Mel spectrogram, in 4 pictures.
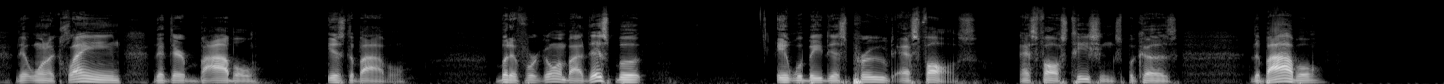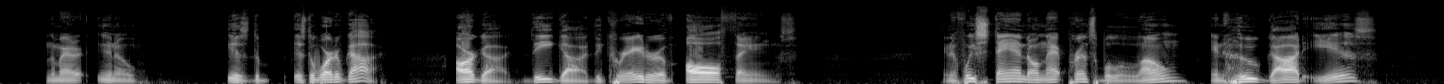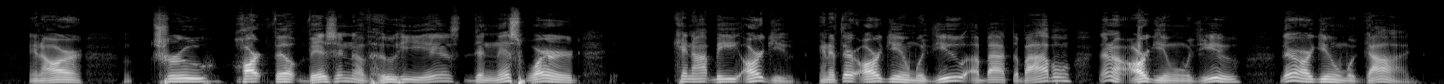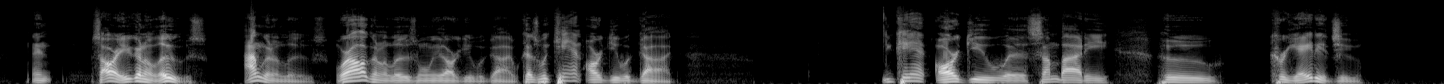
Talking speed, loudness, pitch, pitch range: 130 wpm, -18 LUFS, 100 Hz, 85-120 Hz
